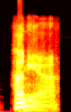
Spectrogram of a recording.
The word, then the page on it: hernia: British English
